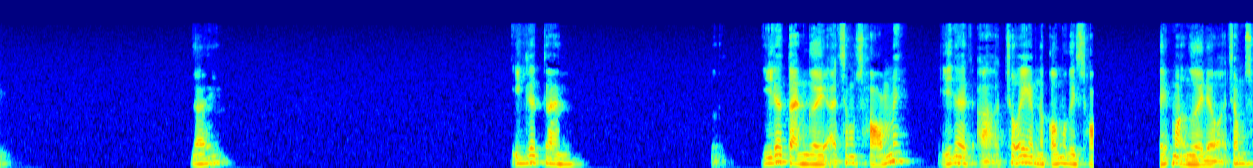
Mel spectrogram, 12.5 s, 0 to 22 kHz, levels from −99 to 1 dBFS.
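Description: An audio dropout to a faint residue runs from 10.94 to 11.60 s: the speech vanishes abruptly for about 0.67 s, leaving only hiss some 45 dB below the signal, likely because the feed broke while the path after the break stayed live.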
